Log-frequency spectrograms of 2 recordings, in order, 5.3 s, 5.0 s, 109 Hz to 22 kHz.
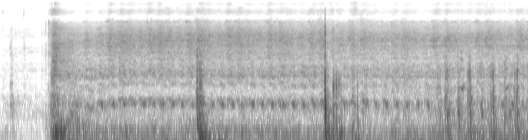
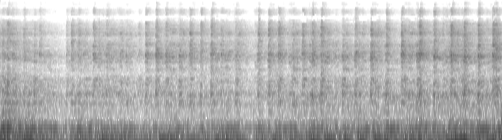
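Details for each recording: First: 1968 Ford F250 with a rebuilt 390 V8 and 57,000 miles, started after sitting over a year and a half: the starter turns slowly and unevenly, sagging between compressions; the battery is struggling, with choke or flooding suspected. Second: 1968 Ford F250 with rebuilt hopped-up 390 V8, long tube headers, true dual exhaust, after sitting over a year and a half: steady, even low rumble with no misses or knocks; smooth normal idle.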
